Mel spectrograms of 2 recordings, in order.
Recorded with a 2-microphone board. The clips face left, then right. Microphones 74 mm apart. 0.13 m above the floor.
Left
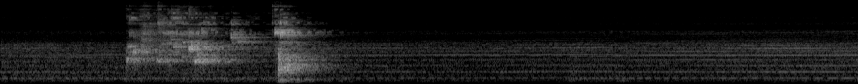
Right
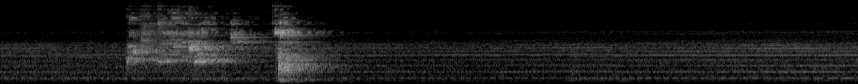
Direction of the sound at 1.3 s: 35° left (ahead or behind).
